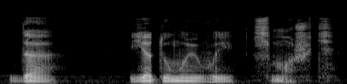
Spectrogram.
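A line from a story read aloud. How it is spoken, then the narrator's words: Smiling whisper. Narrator (Russian): Джулиан улыбаясь, и прошептала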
